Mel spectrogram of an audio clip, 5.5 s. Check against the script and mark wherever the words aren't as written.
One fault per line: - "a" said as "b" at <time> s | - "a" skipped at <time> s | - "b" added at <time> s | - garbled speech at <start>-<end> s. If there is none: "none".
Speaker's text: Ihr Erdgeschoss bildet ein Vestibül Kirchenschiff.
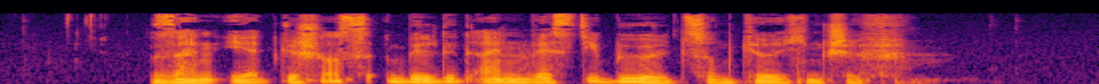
- "Ihr" said as "Sein" at 0.7 s
- "zum" added at 3.4 s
